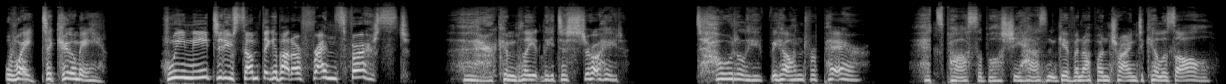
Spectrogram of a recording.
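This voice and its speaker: A woman voicing a composed, battle-hardened young woman in an English video game, speaking in a deliberate, matter-of-fact way. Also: mid-range voice, a bit bright, no echo, studio quality. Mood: alarmed, desperate, then serious. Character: young woman, composed battle-hardened time-looper, coolly urgent ally.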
